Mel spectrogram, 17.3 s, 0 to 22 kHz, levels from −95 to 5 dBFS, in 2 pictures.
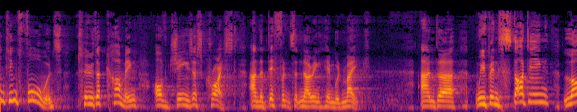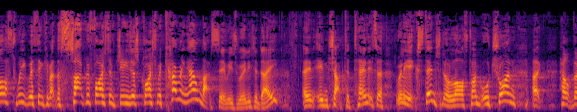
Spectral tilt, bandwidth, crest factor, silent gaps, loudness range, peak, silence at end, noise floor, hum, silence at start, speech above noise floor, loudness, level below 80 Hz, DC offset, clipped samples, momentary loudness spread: -4 dB/octave; 15.5 kHz; 20 dB; none; 4 LU; -2 dBFS; 0 s; -51 dBFS; none; 0 s; 30 dB; -21 LUFS; -64 dBFS; under 0.1%; under 0.1%; 9 LU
